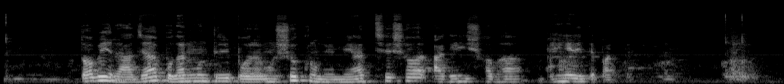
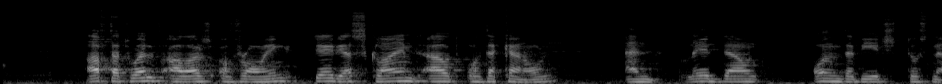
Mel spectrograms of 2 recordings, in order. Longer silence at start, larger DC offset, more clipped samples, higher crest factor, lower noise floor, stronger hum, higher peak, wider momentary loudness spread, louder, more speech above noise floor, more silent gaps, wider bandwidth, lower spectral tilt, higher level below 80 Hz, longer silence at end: about the same, 0.05 s vs 0.05 s; neither; neither; about the same, 18 dB vs 20 dB; second, -58 dBFS vs -62 dBFS; neither; first, -8 dBFS vs -16 dBFS; first, 17 LU vs 11 LU; first, -25 LUFS vs -35 LUFS; first, 34 dB vs 28 dB; neither; second, 11.5 kHz vs 14 kHz; about the same, -7.5 dB/octave vs -7 dB/octave; about the same, -60 dBFS vs -58 dBFS; first, 0.3 s vs 0 s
